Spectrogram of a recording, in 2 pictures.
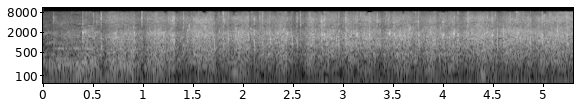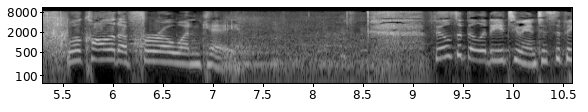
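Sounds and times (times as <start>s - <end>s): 
round of applause: 0.0s - 5.6s
speech: 5.7s - 7.6s, 9.3s - 10.5s.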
